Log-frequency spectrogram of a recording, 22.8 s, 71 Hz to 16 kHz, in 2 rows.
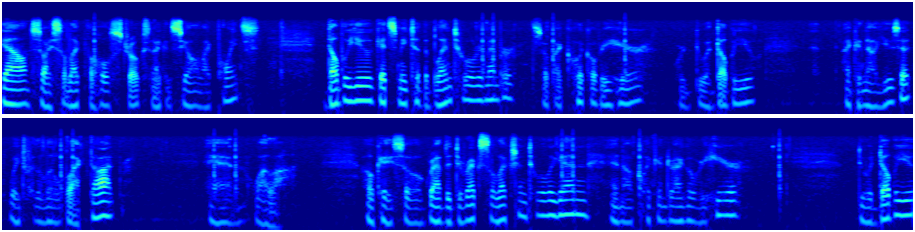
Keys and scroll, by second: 8.4 w, 22.4 w.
